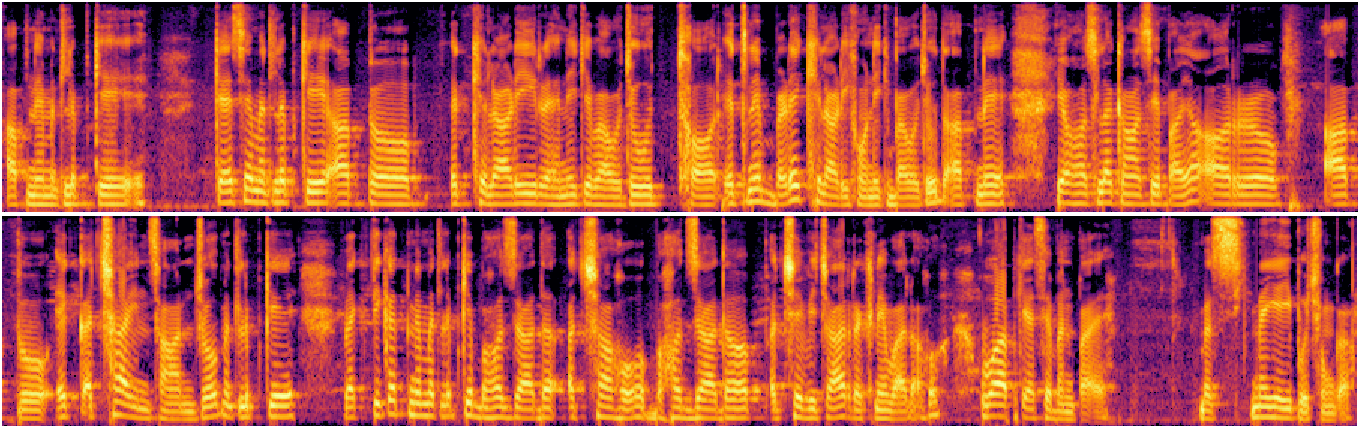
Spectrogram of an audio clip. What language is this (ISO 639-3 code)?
urd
